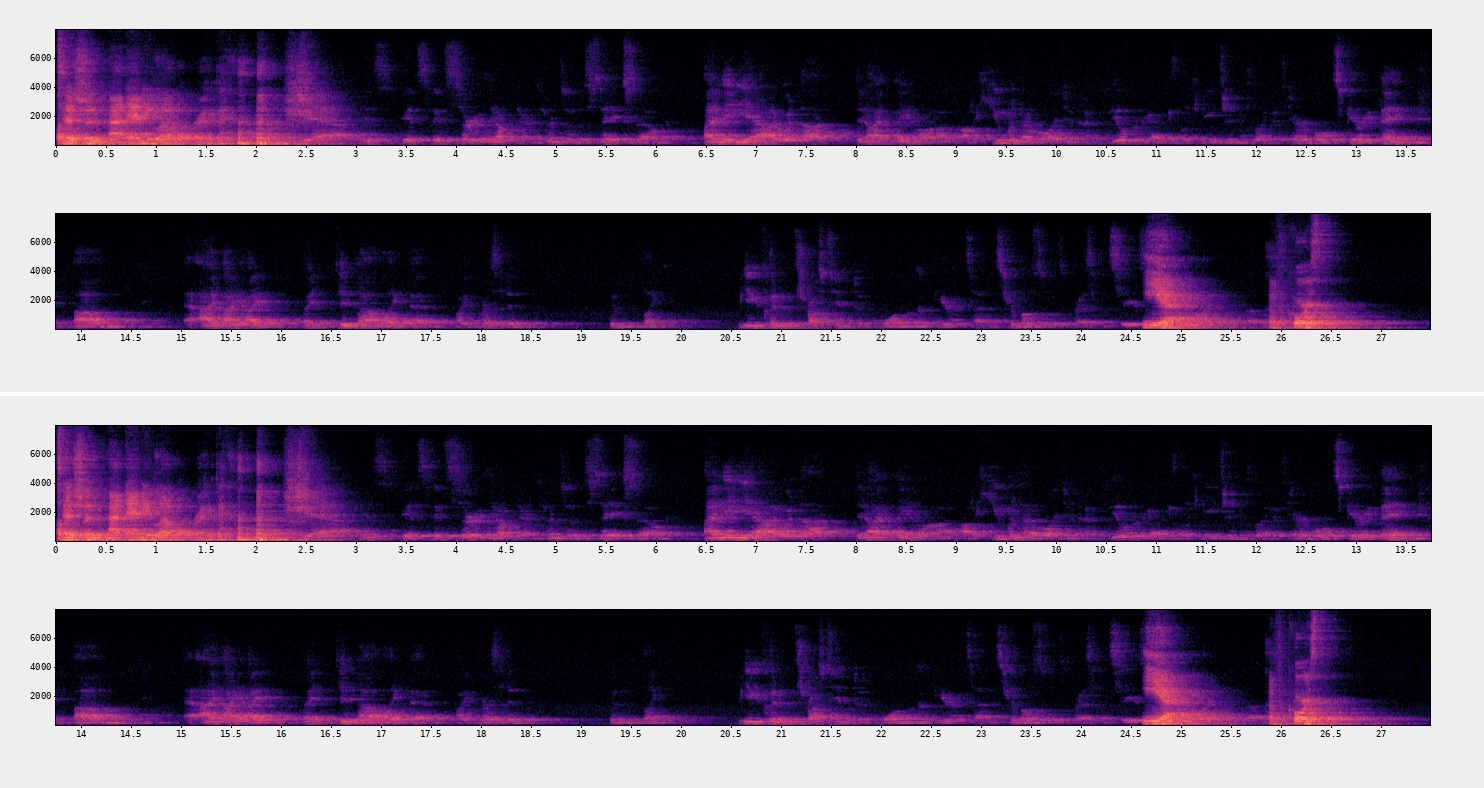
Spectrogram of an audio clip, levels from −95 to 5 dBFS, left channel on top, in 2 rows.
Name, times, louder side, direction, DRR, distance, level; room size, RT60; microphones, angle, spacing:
voice 1, 0.0-2.5 24.6-25.1 25.9-26.3, equal, 25° right, -1 dB, 1.0 m, -27 dB
voice 2, 2.4-6.0 6.5-7.7 8.0-13.6 13.9-14.4 15.0-15.9 16.2-18.5 19.3-19.8 20.6-26.1, equal, 20° left, -4 dB, 1.7 m, -43 dB
15.0 x 5.5 x 3.5 m, 1.3 s
head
